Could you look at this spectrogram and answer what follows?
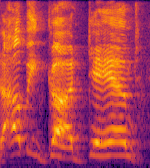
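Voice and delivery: put-on high, slow, drawn-out old-timer amazement; astonished old man. Old Roy amazed the boy would leave, slow and high. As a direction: stretch it out like a stunned old-timer.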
